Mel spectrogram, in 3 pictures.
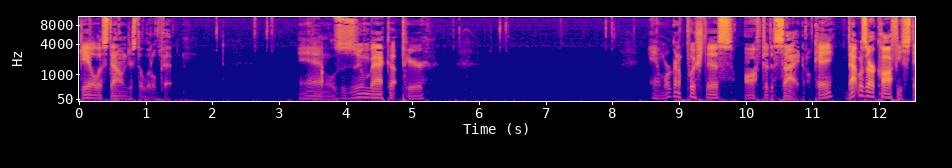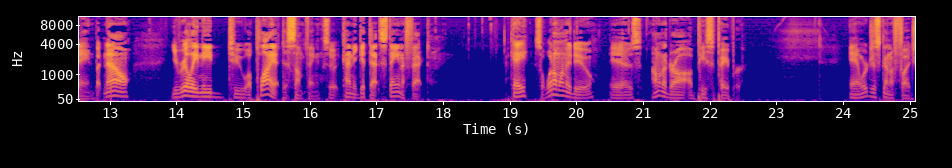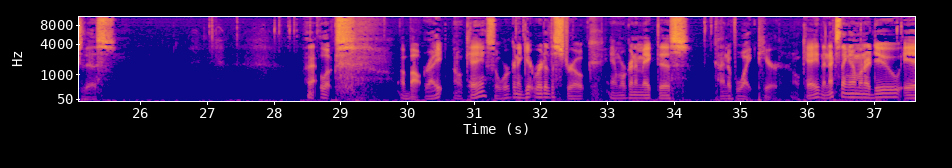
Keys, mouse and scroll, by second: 1.9 ctrl+shift+click, 2.8 click, 3.5 click, 4.9 KP_5, 7.0 click, 8.6 click, 9.3-9.8 drag, 10.4 click, 11.6 click, 20.6 click, 21.5-27.8 drag, 28.7 click, 29.2 click, 32.3 click, 33.0 click, 34.6 click, 35.2 click.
